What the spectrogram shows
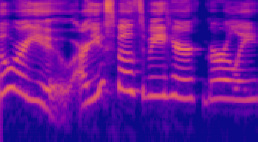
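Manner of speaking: put-on cheeky attitude. Describing the sea god's protectors confronting the heroine, mock-sassy. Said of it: "they're real sassy and stuff".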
